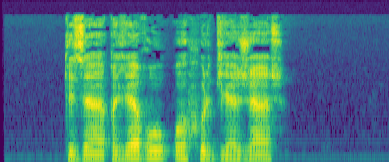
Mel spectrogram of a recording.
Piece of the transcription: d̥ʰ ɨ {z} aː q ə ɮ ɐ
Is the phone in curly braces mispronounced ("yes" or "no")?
no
